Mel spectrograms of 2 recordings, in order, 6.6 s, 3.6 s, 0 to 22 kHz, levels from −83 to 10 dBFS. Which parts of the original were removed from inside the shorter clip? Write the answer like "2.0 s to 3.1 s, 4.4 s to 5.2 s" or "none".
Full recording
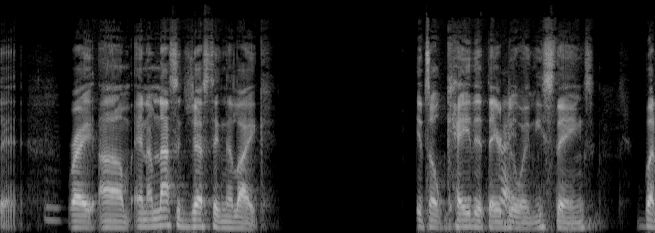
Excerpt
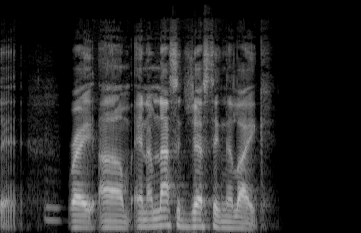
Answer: none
